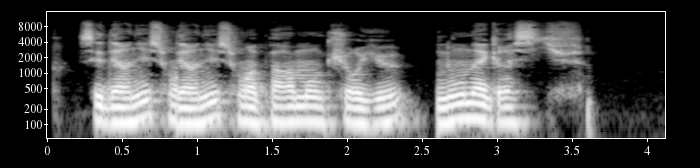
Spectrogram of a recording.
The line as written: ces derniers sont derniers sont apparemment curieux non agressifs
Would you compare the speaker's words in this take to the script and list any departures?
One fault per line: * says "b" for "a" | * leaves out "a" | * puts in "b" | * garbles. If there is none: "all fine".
all fine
